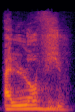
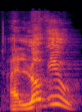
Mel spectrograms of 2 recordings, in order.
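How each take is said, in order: First: Low, flat, grudging I love you; loveless I love you. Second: Loud, laughing I love you; mocking I love you. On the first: Acted. To someone who doubts it, a cold, low I love you. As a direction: say it like you don't mean it. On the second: To someone who doubts it, a louder, laughing I love you. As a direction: laugh it out so nobody believes you. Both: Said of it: "the kind of love that comes with that face".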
